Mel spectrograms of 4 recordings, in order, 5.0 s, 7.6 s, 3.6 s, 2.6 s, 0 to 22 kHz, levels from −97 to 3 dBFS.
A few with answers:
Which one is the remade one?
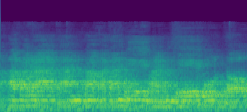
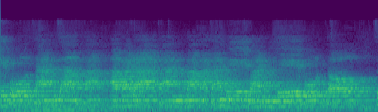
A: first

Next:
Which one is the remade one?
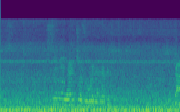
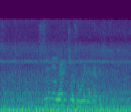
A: first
